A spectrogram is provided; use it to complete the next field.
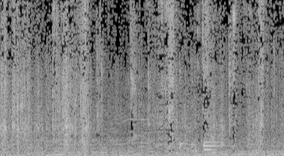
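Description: A phone notification chimes with a couple of short, mid-pitched tonal beeps, set against a steady clatter of cutlery and dishes from people eating dinner.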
